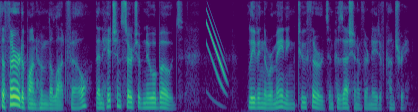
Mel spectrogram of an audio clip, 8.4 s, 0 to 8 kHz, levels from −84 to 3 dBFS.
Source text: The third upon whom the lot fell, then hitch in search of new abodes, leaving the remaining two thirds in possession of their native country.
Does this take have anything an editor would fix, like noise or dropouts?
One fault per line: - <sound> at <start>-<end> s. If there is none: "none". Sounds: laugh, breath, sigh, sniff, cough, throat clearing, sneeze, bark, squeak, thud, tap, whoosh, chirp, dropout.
- chirp at 4.1-4.6 s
